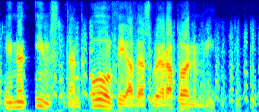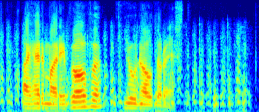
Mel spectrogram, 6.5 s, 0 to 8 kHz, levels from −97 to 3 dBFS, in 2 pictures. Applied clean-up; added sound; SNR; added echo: neural mask model RNNoise.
